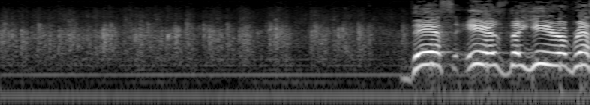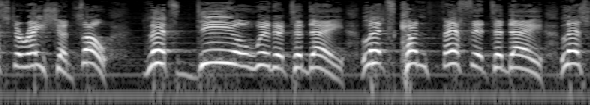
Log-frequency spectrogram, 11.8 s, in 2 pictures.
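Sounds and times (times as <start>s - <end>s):
audience clapping: 0.0s - 4.1s
speech: 4.1s - 11.7s.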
